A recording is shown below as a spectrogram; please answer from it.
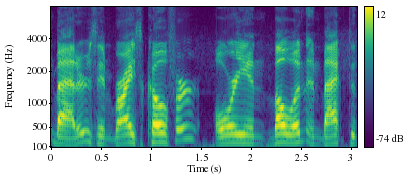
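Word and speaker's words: Copher: Kofer is how I see it pronounced, and I think that's correct. I believe that is correct.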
